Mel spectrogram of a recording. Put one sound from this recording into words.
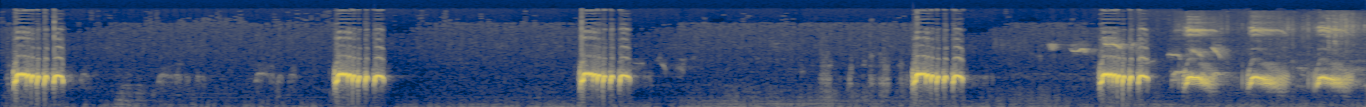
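A dove coos in short rapid trilling bursts, close by.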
